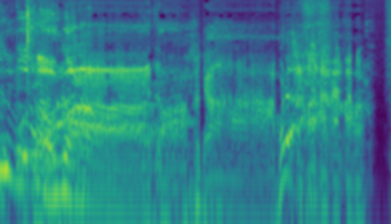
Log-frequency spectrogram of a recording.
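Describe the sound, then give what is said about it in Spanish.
A man's voice imitates a New Zealand Maori haka chant, performed live on a channel: loud guttural bellows and groaning shouts with rising and falling pitch, several forceful bursts in a row. “Vamos a hacerle como ese comentarista que cuando le cuando se suscriben en su canal, ya lo había comentado, empieza a hacer jacas en vivo.”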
